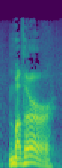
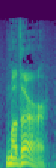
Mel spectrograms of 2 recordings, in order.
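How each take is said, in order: First: The word gets its normal everyday English stress. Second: The word gets an unnatural, forced metrical stress. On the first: The speaker calls it right. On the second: The speaker calls it wrong.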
